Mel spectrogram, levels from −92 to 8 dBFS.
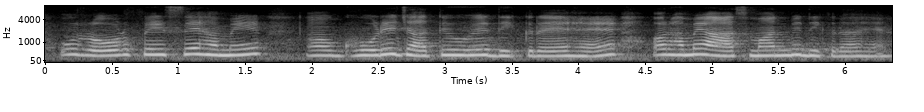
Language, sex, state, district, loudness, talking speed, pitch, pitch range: Hindi, female, Maharashtra, Aurangabad, -21 LUFS, 170 wpm, 255 Hz, 230-275 Hz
